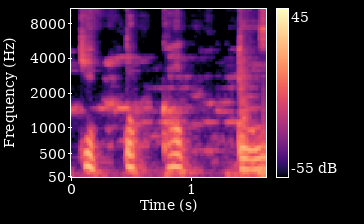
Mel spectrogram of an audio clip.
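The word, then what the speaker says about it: キットカット: So kalau yang famous macam, how do you say Kit Kat in Japanese? Kitokato. So in Kit Kat in Japanese is kitokato.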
